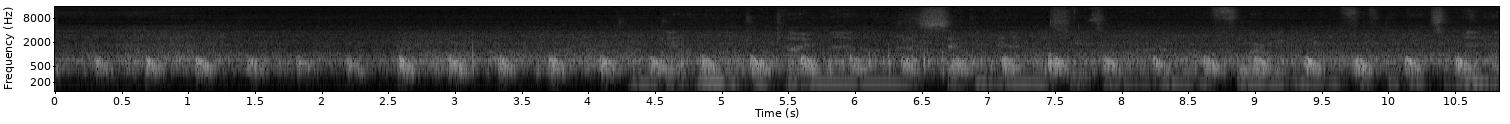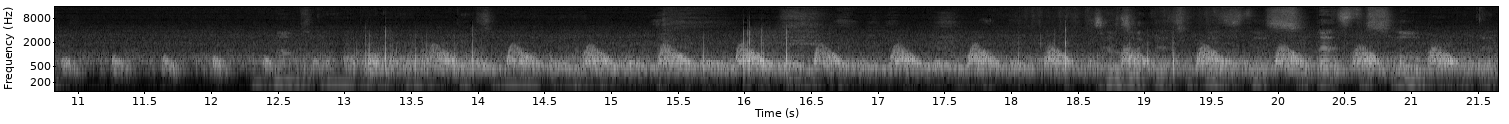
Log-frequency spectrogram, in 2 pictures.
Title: Baby Heartbeat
